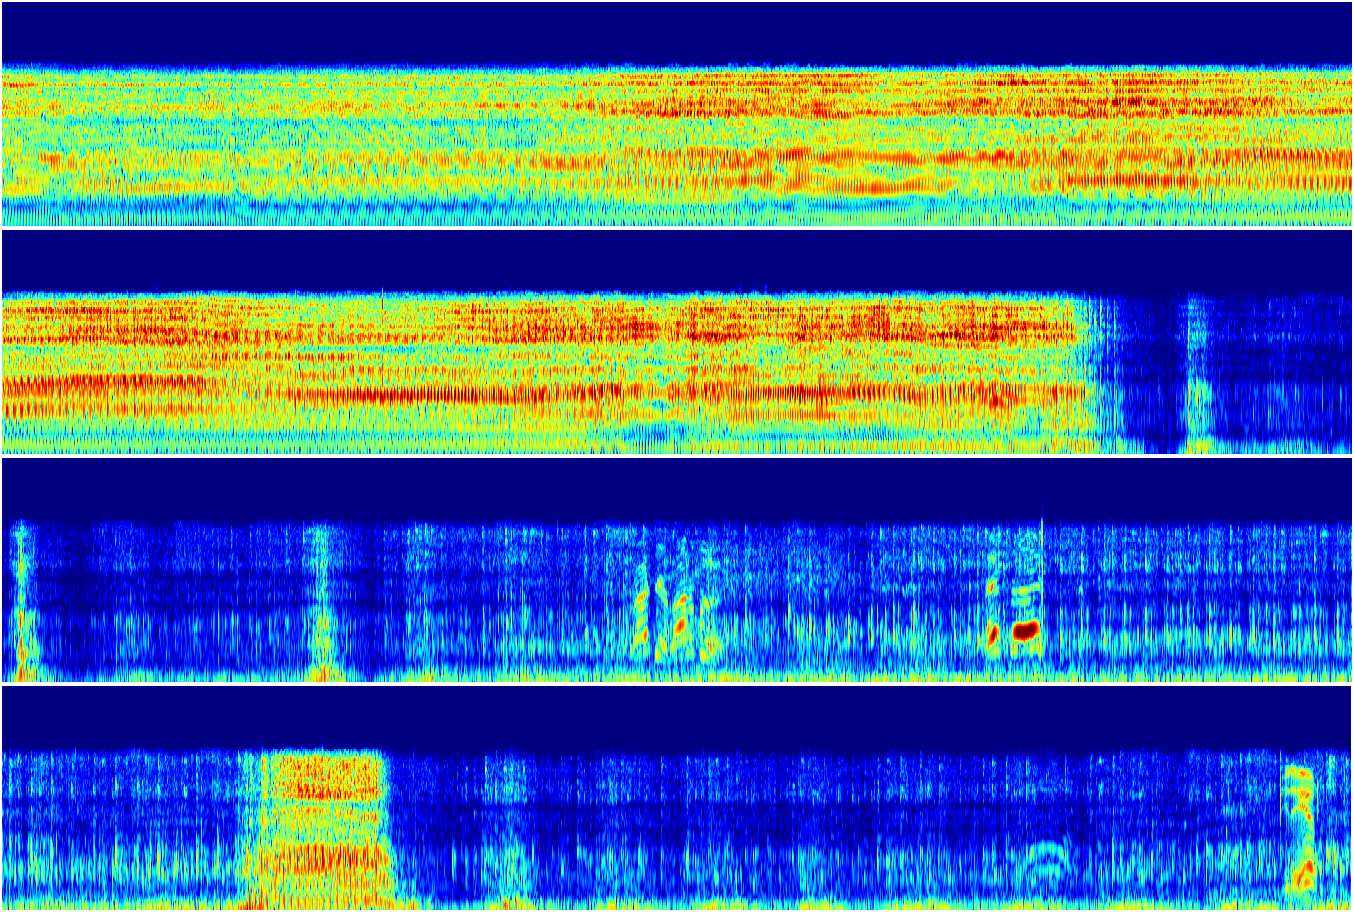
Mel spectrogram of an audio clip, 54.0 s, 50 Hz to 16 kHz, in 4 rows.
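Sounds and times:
engine revving high: 0.0s - 26.4s, 30.0s - 32.3s, 33.0s - 36.2s, 42.8s - 45.9s
engine throttle blips: 0.0s - 53.9s
tyres spinning: 44.9s - 53.9s.

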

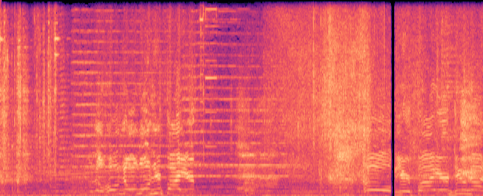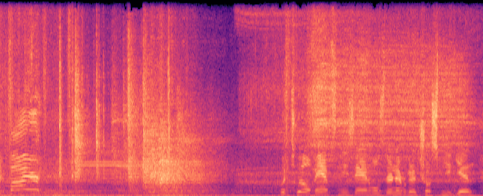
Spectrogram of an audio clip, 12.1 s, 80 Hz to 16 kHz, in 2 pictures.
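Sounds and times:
metal gate clanking: 5.4s - 8.9s.

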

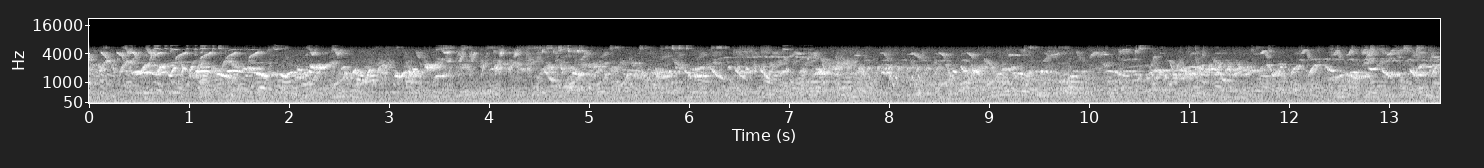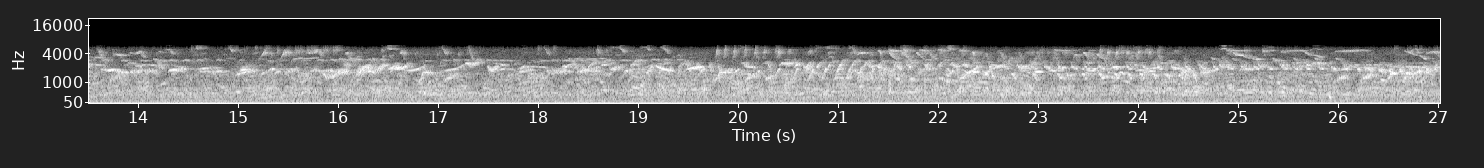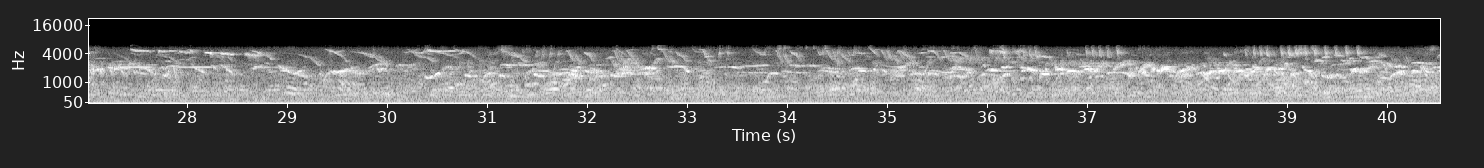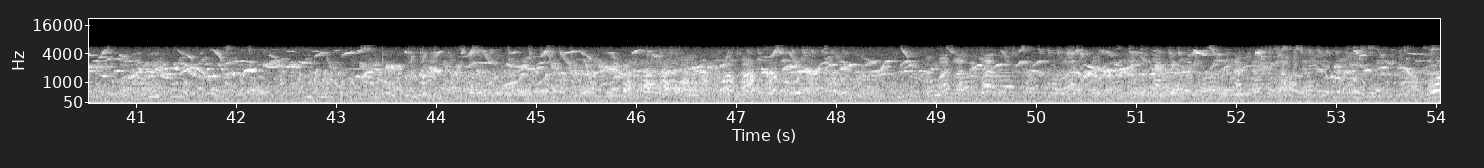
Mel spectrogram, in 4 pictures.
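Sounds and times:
songbirds chirping and trilling: 0.0s - 54.0s.

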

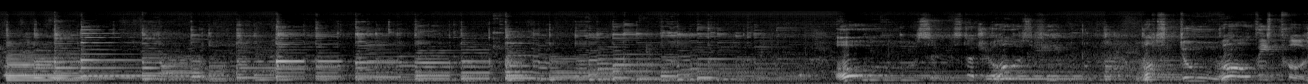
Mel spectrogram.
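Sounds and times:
classical guitar played solo: 0.0s - 13.0s.

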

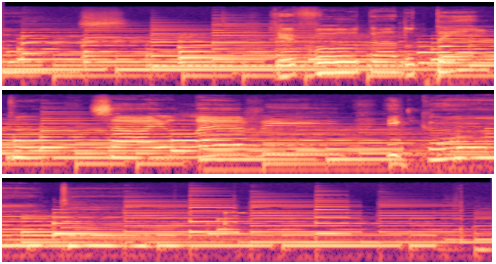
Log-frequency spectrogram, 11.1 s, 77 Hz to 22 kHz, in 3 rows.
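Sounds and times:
acoustic guitar: 0.0s - 11.0s
grand piano: 0.0s - 11.0s.

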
